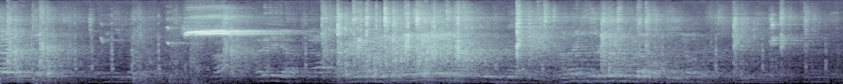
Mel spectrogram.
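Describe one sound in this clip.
A volleyball thumps off players' arms and hands in an echoing hall.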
